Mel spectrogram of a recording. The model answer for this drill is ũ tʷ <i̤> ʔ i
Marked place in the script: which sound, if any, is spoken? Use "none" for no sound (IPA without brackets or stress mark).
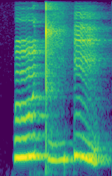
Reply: i̤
